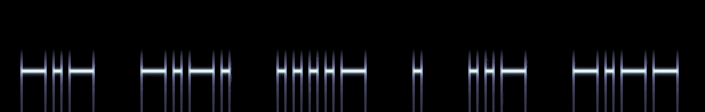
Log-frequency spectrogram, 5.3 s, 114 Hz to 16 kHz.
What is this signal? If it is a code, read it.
Morse code, heard as a keyed tone, about 20 wpm, spaced as for 15 wpm, 700 Hz. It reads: KC4EUY
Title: 200 Lesson 32g - Letter k - Call Signs 20wpm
